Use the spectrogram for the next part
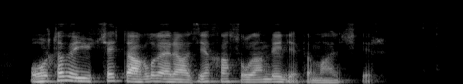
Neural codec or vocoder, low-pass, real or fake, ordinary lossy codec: none; 7.2 kHz; real; Opus, 24 kbps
